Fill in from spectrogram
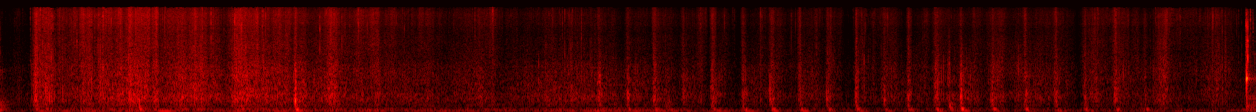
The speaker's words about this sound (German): Und wie schon vorher erklärt ist, aus technischen Gründen, vom Dreh gibt es keinen Ton dafür. Das heißt, da haben wir nachträglich diese Schritte machen müssen.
